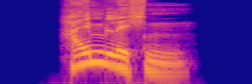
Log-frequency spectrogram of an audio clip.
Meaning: inflection of heimlich: 1. strong genitive masculine/neuter singular 2. weak/mixed genitive/dative all-gender singular 3. strong/weak/mixed accusative masculine singular 4. strong dative plural
- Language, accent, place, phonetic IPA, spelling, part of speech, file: German, Germany, Berlin, [ˈhaɪ̯mlɪçn̩], heimlichen, adjective, De-heimlichen.ogg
